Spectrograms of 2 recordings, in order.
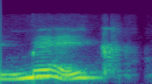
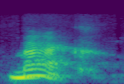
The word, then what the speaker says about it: make: the meaning and then when you say make it's not mac like in macintosh the next part is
